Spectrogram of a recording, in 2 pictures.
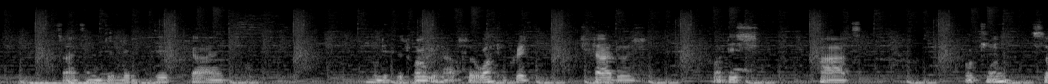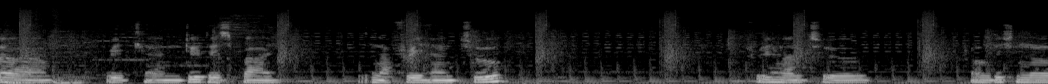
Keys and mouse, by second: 1.2 Delete, 2.0-3.0 click, 10.6-12.2 drag, 18.1 click.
